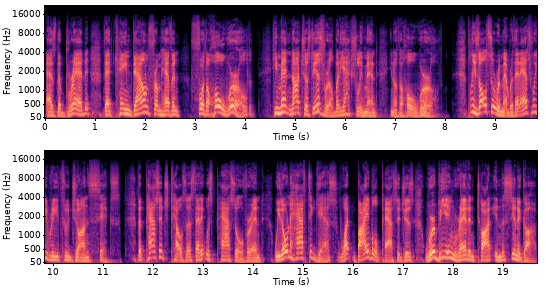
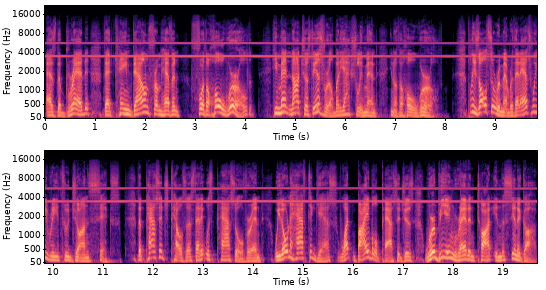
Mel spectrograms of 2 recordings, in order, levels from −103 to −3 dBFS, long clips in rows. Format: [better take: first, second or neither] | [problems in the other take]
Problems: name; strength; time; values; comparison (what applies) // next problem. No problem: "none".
first | high-pitched whine; noticeable; throughout; 3.5 kHz, 10 dB below the speech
